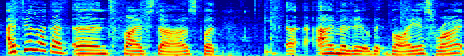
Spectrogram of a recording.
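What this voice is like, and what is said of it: Put-on British accent. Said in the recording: “there's my British accent.”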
